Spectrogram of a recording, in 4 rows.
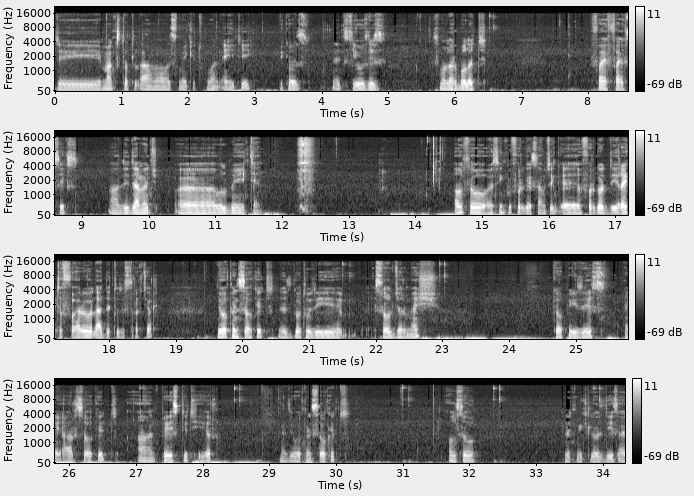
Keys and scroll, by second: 1.4 KP_1, 3.0 Return, 7.5 KP_1, 7.7 KP_0, 11.4 Return, 24.1 F2.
